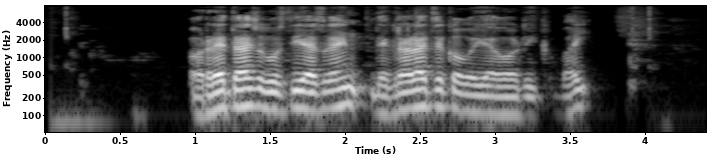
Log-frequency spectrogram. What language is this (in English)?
Basque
